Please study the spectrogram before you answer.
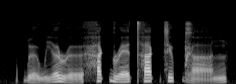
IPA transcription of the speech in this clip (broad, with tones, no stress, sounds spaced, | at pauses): ɓ əː˨˩ w i˧˥ ə̯ ɹ əː˨˩˦ h a˦˥ k̚ ɹ ɛ˧˥ t̪ʰ a˦˥ k̚ s ɨ˦˥ p̚ ɣ a˨˩˦ n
